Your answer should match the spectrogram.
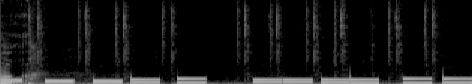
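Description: Electronic telephone tones sound while a made-up number is dialed: many short, steady beeps of shifting pitch, loud and clear, in an uneven rhythm with brief gaps between them.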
